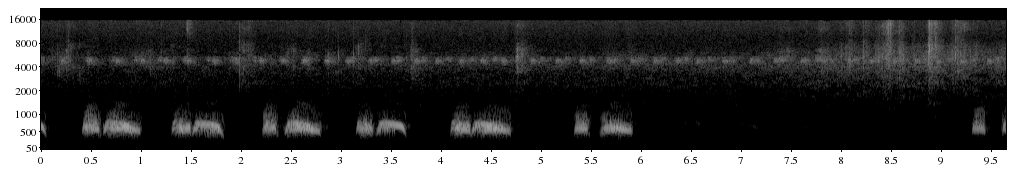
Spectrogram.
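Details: Wild spotted doves greeting one another at Sê San on 21 February 2020: a run of mellow paired coos repeated roughly every second, then the calling fades to quiet with a few faint notes and a last coo near the end.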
